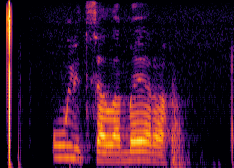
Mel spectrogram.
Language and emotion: Russian, neutral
